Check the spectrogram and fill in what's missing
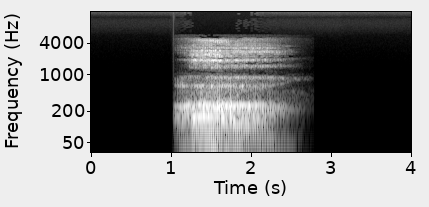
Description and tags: A lion growl (not real of course, but it sounds real!).
If you enjoyed the sound, please STAR, COMMENT, SPREAD THE WORD!🗣 It really helps!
